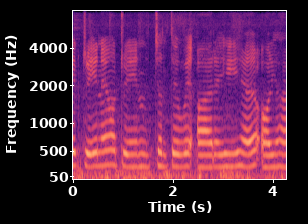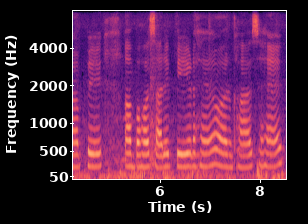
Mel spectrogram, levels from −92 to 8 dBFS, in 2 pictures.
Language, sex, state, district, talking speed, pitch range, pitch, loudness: Hindi, female, Bihar, Gopalganj, 140 wpm, 225-235 Hz, 230 Hz, -16 LUFS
